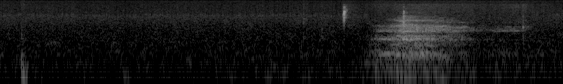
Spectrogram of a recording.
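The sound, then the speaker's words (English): A single sneeze bursts out after a moment of near silence, a short breathy blast that trails off quickly, preceded by a couple of faint clicks. “Oh my God, I never sneeze.”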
